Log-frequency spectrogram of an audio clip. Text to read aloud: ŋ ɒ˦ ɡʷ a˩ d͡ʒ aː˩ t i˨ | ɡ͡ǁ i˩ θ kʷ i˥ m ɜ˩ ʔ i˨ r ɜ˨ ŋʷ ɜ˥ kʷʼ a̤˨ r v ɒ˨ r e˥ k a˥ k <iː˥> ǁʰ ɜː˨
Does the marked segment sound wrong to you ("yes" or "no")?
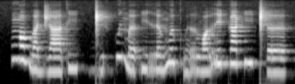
no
